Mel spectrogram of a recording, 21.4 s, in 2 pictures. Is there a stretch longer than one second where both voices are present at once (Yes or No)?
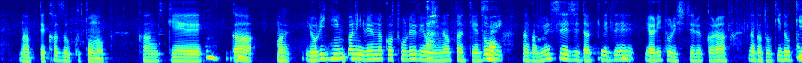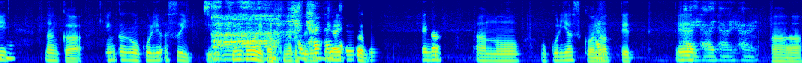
Yes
